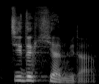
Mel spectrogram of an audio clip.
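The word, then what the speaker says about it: צדקיהו: 히브리어 발음은 찌드키야입니다.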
